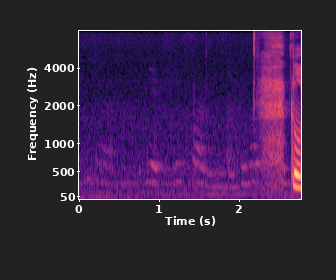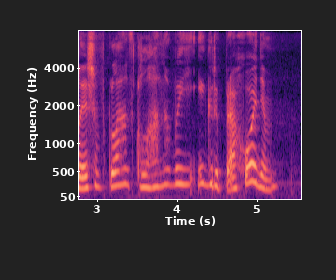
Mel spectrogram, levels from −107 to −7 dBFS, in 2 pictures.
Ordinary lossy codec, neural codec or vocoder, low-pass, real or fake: none; none; none; real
